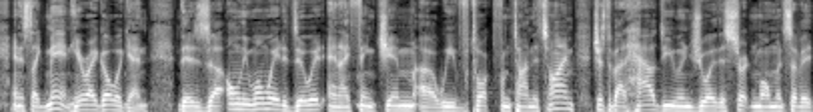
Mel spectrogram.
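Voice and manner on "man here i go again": plain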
